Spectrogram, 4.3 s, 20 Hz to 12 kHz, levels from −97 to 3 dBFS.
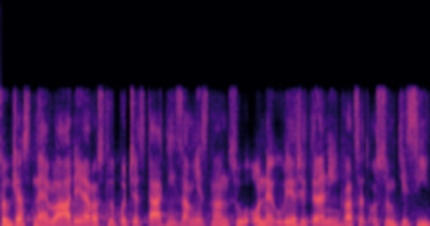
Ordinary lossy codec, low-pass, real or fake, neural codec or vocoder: MP3, 96 kbps; 7.2 kHz; fake; codec, 16 kHz, 2 kbps, X-Codec, HuBERT features, trained on general audio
